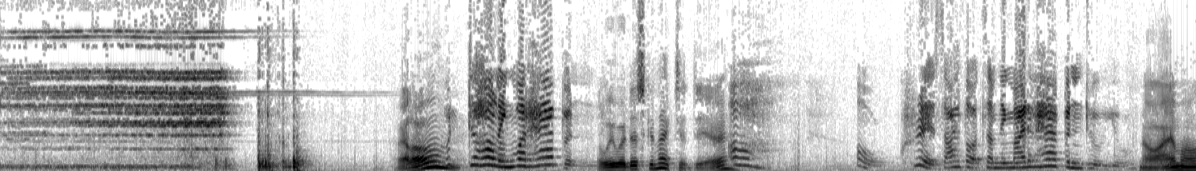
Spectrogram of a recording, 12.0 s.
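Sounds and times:
telephone ringing: 0:00.0 - 0:05.6
speech: 0:04.0 - 0:07.8, 0:08.6 - 0:11.9.

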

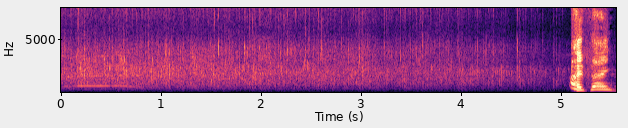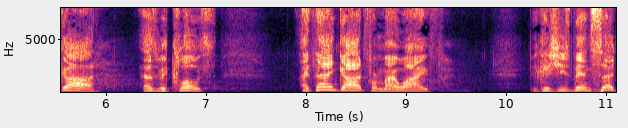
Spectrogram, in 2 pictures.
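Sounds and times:
audience hand clapping: 0:00.0 - 0:06.2
speech: 0:05.2 - 0:07.2, 0:07.9 - 0:09.4, 0:10.2 - 0:11.1.

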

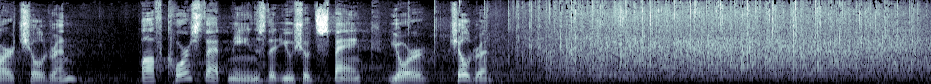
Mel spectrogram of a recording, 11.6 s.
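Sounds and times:
speech: 0:00.0 - 0:01.1, 0:01.8 - 0:06.3
audience applause: 0:06.3 - 0:11.6.

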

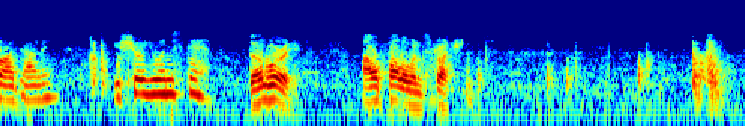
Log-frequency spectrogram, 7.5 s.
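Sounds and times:
speech: 0:00.0 - 0:05.0
door opening: 0:06.4 - 0:07.4
wooden knocks and clicks: 0:06.4 - 0:07.4
loud clunk: 0:06.9 - 0:07.4.

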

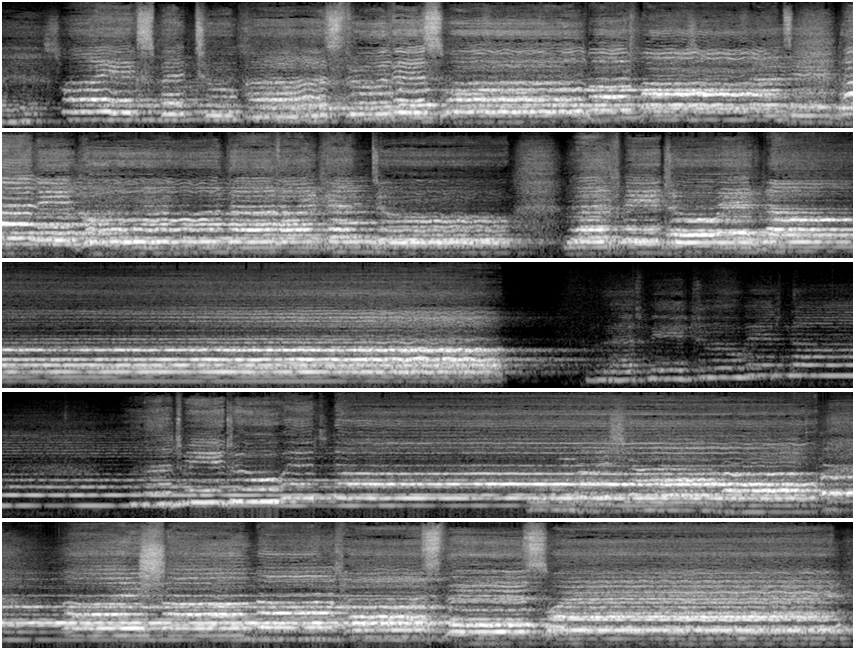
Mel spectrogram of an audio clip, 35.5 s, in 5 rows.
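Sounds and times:
mixed choir with alto voices singing: 0:00.0 - 0:35.4.

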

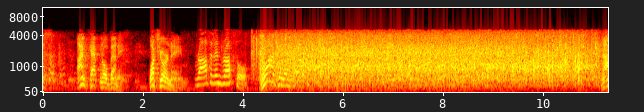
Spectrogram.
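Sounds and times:
speech: 0:00.8 - 0:05.2
waiters applauding: 0:04.2 - 0:11.2.

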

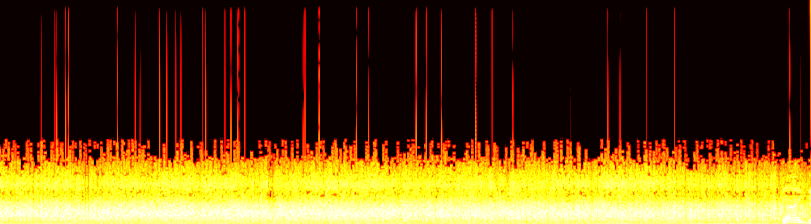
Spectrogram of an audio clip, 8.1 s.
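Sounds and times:
studio audience applause in Times Square: 0:00.0 - 0:08.1.

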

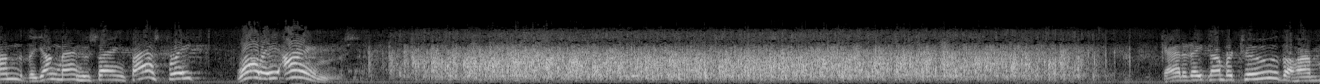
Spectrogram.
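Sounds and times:
speech: 0:00.0 - 0:04.0, 0:11.6 - 0:13.1
audience applause: 0:03.7 - 0:11.3.

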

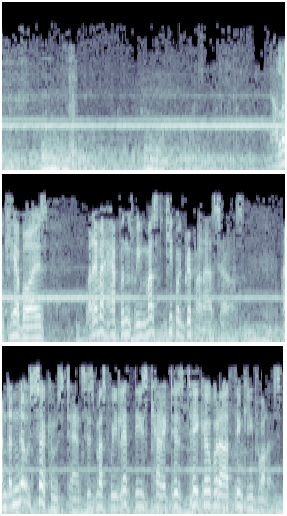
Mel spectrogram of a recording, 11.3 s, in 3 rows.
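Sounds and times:
generators throbbing in a darkened building: 0:00.0 - 0:11.2
speech: 0:03.6 - 0:11.2.

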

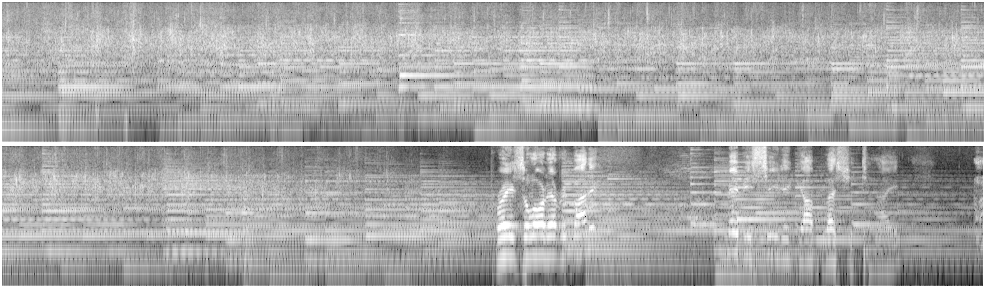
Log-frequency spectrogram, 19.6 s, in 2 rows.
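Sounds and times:
people clapping: 0:00.0 - 0:14.2, 0:16.7 - 0:18.2
speech: 0:14.8 - 0:16.0, 0:17.0 - 0:18.9.

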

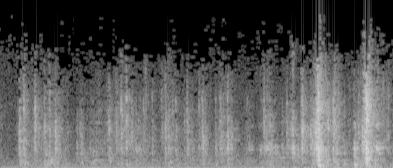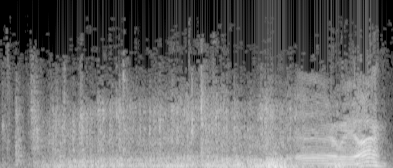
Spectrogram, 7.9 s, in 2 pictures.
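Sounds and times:
stable door lock rattling and clicking: 0:00.2 - 0:06.8
heavy stable door scraping open: 0:03.2 - 0:07.7.

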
